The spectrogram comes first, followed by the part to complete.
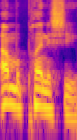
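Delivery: ordinary delivery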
